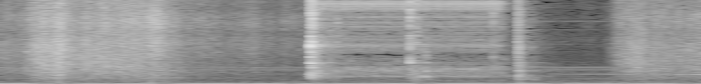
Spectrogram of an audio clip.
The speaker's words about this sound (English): Holding my breath, I walked to the left, dumped one of my rubbish bags down, and hit the door release button.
